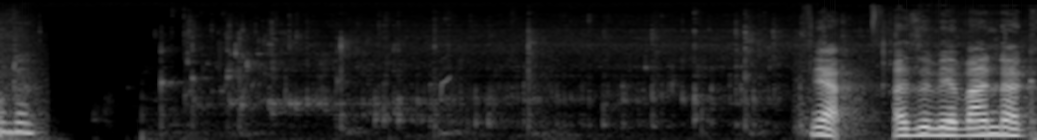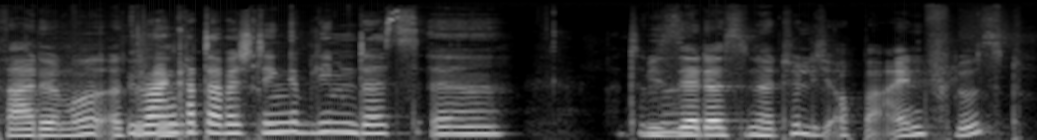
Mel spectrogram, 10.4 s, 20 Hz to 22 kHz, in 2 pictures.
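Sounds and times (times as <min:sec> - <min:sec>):
speech: 0:00.0 - 0:00.3, 0:04.0 - 0:10.3
water poured into a glass: 0:00.8 - 0:05.6.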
